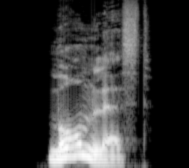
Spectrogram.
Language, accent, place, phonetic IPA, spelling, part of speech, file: German, Germany, Berlin, [ˈmʊʁmləst], murmlest, verb, De-murmlest.ogg
- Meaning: second-person singular subjunctive I of murmeln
